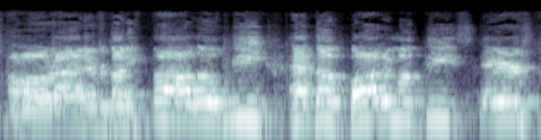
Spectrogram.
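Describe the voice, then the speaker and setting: A man's voice: very high voice, little pitch movement, slow pace, a bit bright, distant mic. A man leading a group through an underground cave as tour guide, giving friendly directions and safety tips while his voice echoes off the rock. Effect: cave echo. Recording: echoey cave, voice heard from afar.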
